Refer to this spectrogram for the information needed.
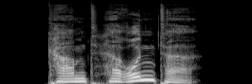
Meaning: second-person plural preterite of herunterkommen
- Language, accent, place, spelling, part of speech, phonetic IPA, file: German, Germany, Berlin, kamt herunter, verb, [ˌkaːmt hɛˈʁʊntɐ], De-kamt herunter.ogg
